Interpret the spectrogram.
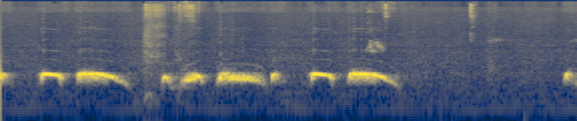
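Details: Lure call of a spotted dove for catching wild doves: repeated phrases of short coos ending in longer falling notes, then a few seconds of quiet and one final coo.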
